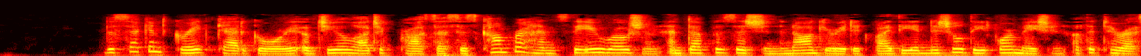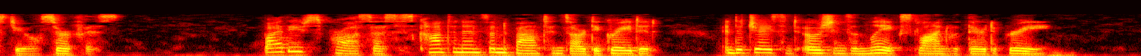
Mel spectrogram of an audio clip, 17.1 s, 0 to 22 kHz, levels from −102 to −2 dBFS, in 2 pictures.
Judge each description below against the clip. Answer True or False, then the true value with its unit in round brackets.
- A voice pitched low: False (200 Hz)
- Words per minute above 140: False (135 wpm)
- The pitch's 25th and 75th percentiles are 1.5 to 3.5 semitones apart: False (4.5 semitones)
